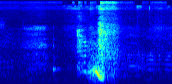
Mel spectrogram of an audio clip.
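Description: A quick indrawn catch, then one sharp, full sneeze into a cloth, consistent with allergy sneezing.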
